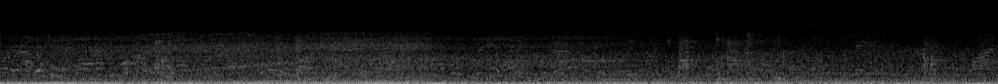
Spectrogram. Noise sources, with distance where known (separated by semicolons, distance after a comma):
medium-sounding engine, near; person or small group talking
